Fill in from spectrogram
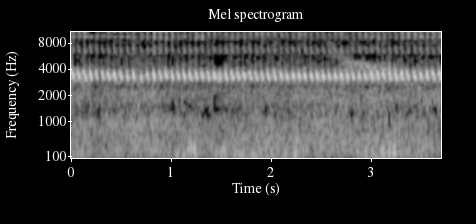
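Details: European greenfinch singing a larguero-style song used to teach young birds: a fast, even rolled trill of rapid pulses at one steady high pitch, running unbroken through the whole stretch, with faint low rustling underneath.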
